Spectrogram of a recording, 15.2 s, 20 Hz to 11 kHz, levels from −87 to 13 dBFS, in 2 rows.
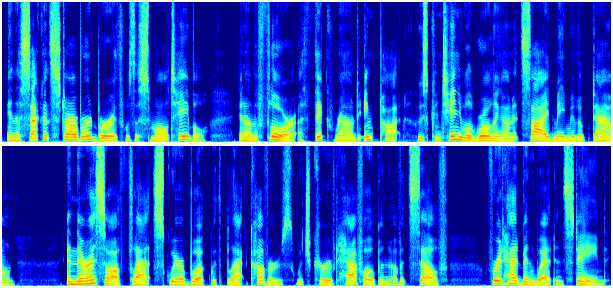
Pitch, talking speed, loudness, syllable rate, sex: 185 Hz, 205 wpm, -18 LUFS, 4.9 syllables/s, female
